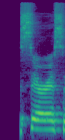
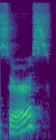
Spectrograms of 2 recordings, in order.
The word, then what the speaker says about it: Saris: And first off, thanks for pronouncing the company name correctly, or with at least the correct Midwest accent. Saris is actually the combination of our founders' names, Chris and Sarah.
